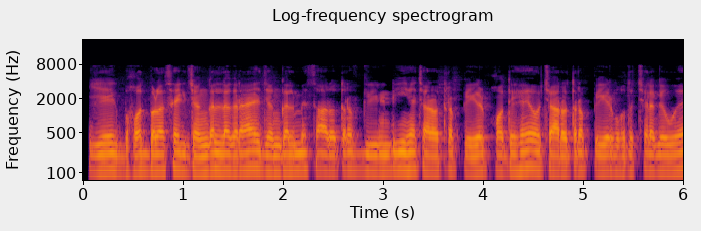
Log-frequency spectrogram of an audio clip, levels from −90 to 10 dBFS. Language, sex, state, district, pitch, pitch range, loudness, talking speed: Hindi, male, Maharashtra, Mumbai Suburban, 105 Hz, 105-110 Hz, -18 LUFS, 290 wpm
